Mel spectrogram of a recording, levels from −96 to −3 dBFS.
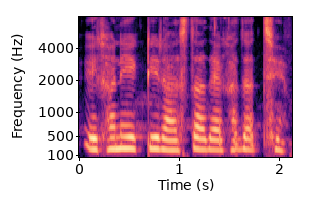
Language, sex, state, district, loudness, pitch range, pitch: Bengali, female, West Bengal, Alipurduar, -15 LUFS, 215-235 Hz, 225 Hz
